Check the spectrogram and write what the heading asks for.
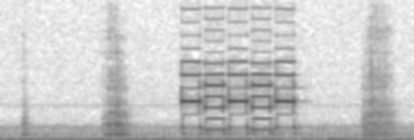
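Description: Apple II computer beeping a quick run of about half a dozen electronic notes, alternating in pitch over about half a second, starting about a second in, over a low steady hum.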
